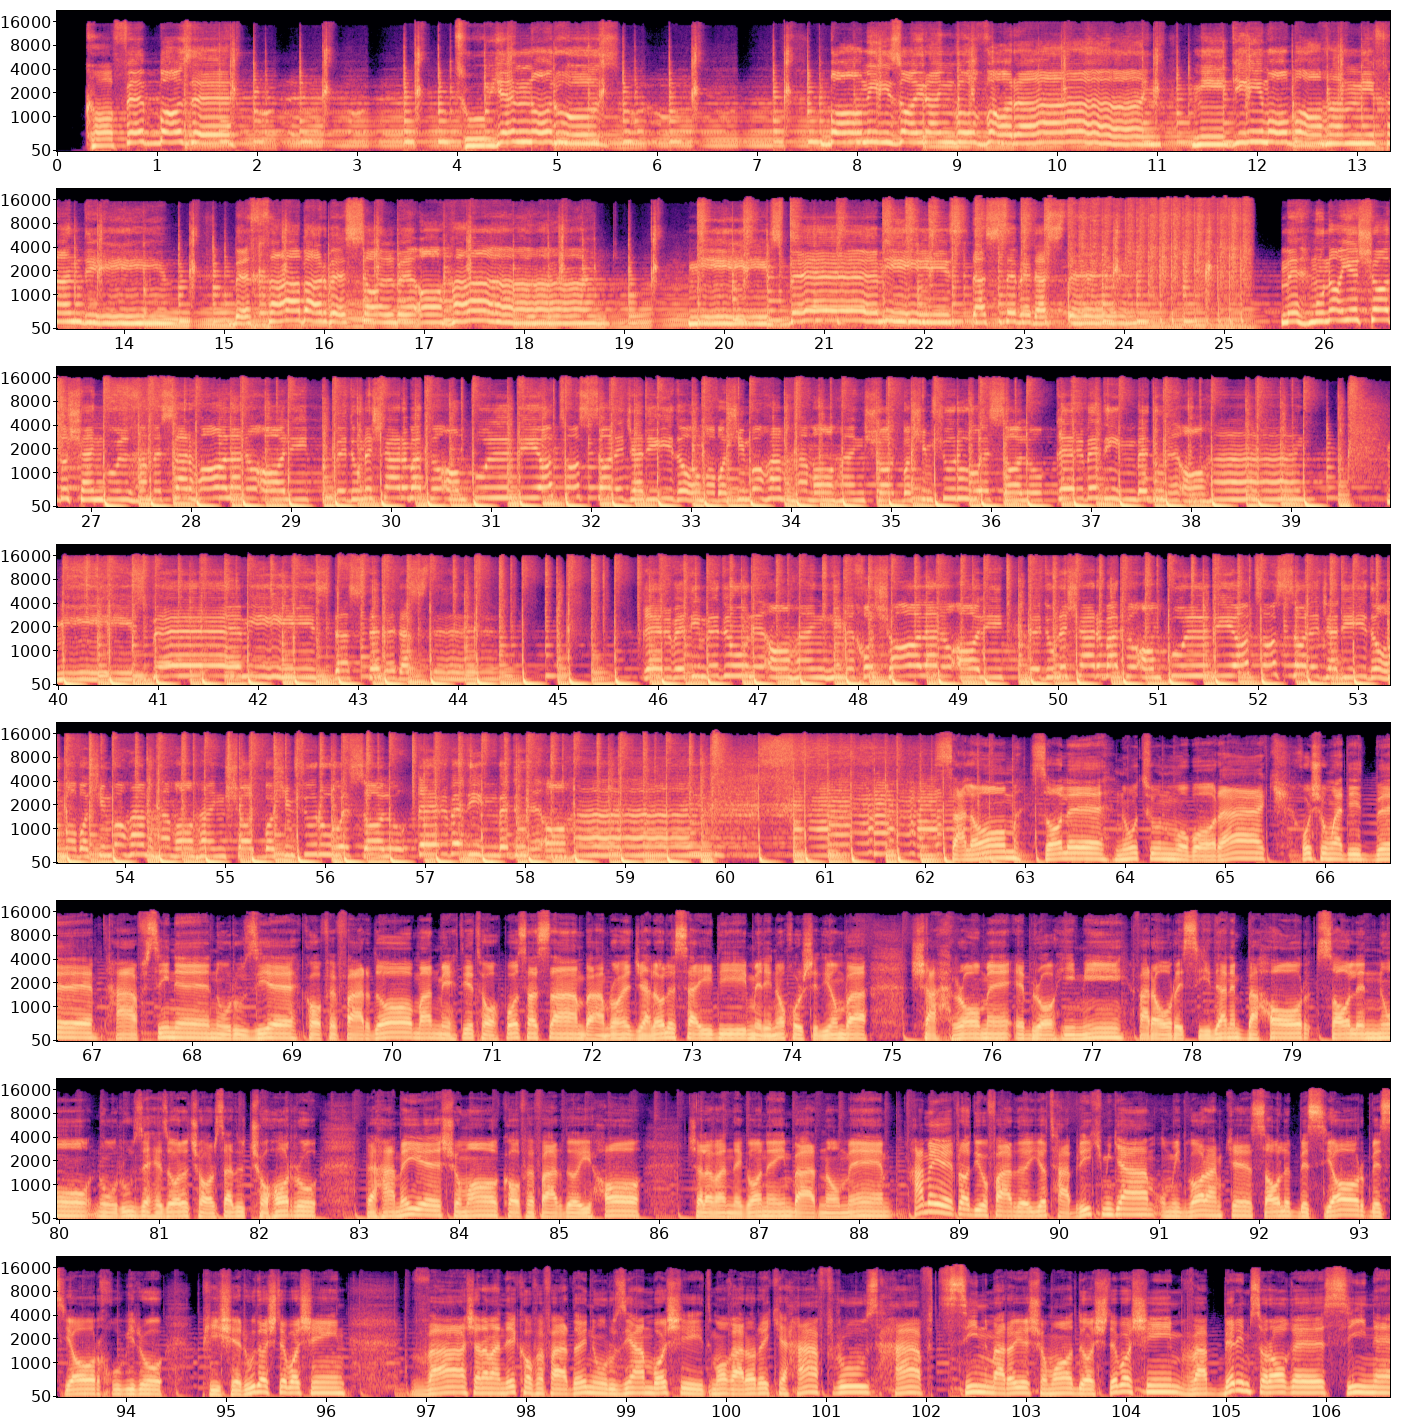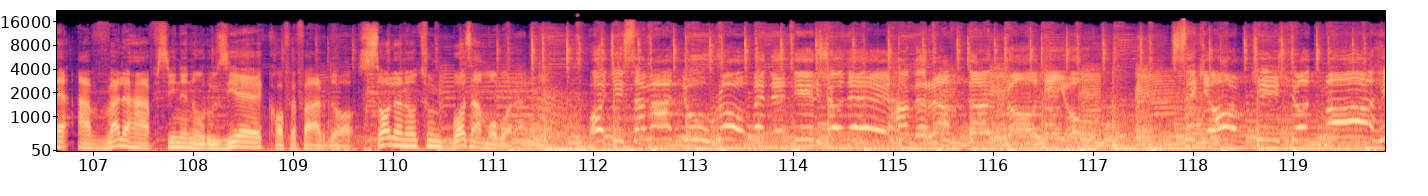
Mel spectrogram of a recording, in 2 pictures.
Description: در کافه فردای نوروز با سفره هفت‌سین خاص کافه‌فردایی‌ها شوخی می‌کنیم و در میز‌های مختلف و بخش‌های متفاوت نمایشی وجوه متفاوت نوروز و تعطیلات نوروزی را در کنار هم به مرور می‌نشینیم.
